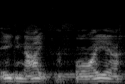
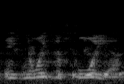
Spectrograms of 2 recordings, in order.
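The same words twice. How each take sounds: First: Slow British accent on the phrase; own British accent. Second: Mock British accent, FOYA with an oy; weird put-on accent. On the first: Showing friend the better accent, slow British accent. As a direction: say it slowly, properly British. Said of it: "my accent is better than yours". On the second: Correcting the British friend's take, weird mock accent. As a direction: correct them in a silly oy-vowelled accent. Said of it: "my weird accent". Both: Shown as a demonstration.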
